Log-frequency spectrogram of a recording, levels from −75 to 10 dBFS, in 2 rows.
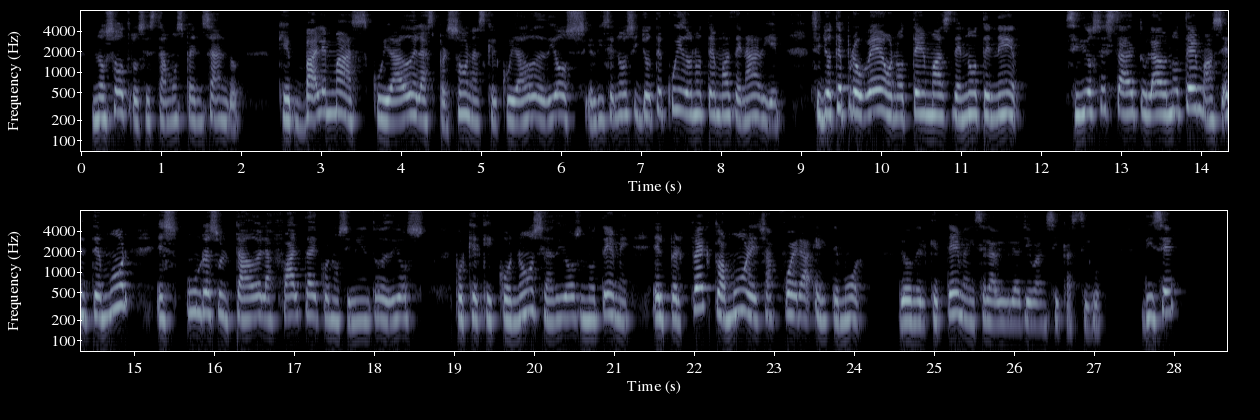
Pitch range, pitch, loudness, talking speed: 200-245 Hz, 215 Hz, -29 LUFS, 175 wpm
